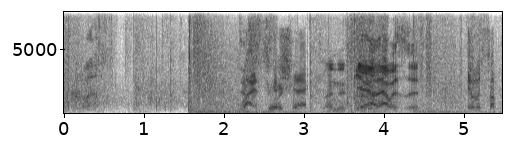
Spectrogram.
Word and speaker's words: Landsknecht: If you want a beautiful pronunciation, it's Landsknecht. Gotta put the real emphasis in the coffee part of your throat.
